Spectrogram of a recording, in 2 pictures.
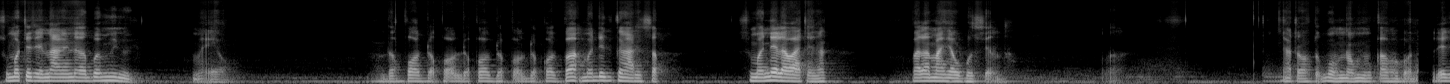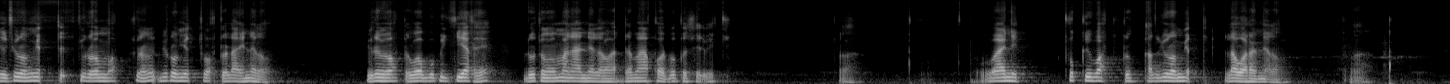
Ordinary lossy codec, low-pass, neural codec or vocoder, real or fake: none; none; autoencoder, 48 kHz, 128 numbers a frame, DAC-VAE, trained on Japanese speech; fake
